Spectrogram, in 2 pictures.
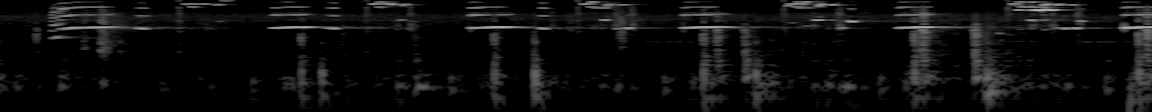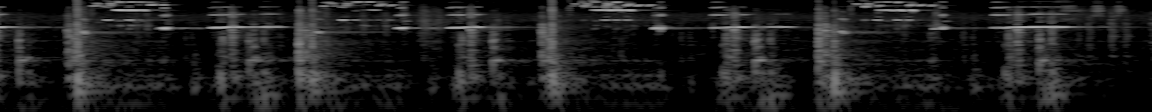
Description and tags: CR DoorHingeSqueak
A squeaky hinge of a door opened and closed repeatedly.
door, metal, hinge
